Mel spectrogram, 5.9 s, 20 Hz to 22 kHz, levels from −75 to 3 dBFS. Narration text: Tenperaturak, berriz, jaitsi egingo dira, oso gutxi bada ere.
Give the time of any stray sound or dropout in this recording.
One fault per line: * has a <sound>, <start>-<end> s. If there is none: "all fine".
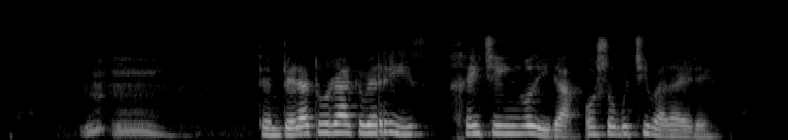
* has a cough, 0.6-1.5 s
